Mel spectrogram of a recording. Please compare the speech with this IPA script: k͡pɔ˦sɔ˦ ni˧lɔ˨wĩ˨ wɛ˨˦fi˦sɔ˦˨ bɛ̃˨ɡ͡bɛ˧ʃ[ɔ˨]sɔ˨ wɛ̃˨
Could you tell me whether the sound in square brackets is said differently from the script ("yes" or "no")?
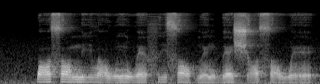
no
